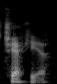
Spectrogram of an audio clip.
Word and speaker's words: Czechia: saying czechia wrong because i was saying it chechia which is how rick kept pronouncing it it's czechia and i will be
